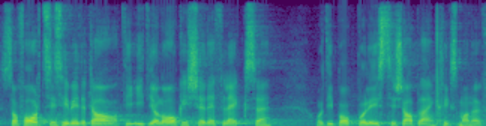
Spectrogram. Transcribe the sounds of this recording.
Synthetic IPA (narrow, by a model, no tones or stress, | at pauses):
sofɔrtsisiːʋɪdəɾdɑːd̥iideoloːɡiʃəɾɛflɛksə | ʊnd̥ipɔpulɪstiʃəɑblæŋkχɪksmɑnøː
